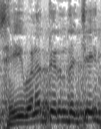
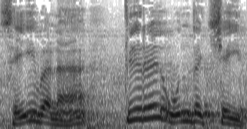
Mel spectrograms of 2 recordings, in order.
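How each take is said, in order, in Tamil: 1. Thiruntha ஒரு இடைவெளி இல்லாத ஒரே சொல்லாக சொல்லப்படுகிறது. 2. Thiruntha, thiru மற்றும் untha என இரண்டாக பிரிக்கப்படுகிறது. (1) "அது அப்படி இல்லை" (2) "சொல்லும் போது அது பிரியுது"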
